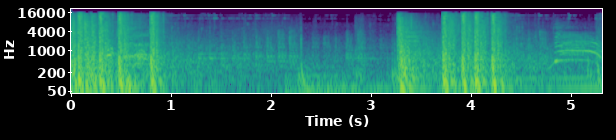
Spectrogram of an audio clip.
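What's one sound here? Rifle shots crack in quick bursts, with a short ringing echo after each.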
